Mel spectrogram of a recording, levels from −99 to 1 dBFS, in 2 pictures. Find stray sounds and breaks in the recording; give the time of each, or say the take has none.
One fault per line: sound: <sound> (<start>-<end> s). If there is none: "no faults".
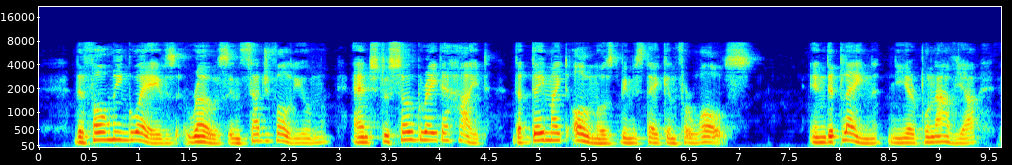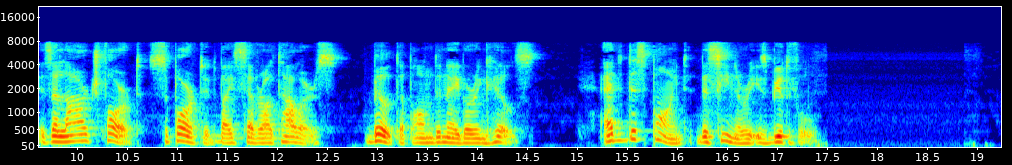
no faults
